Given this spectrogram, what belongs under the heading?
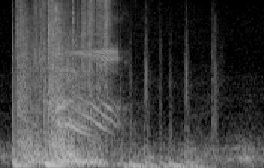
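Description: Gunfire in the PC game Max Payne: a loud burst of overlapping shots up front, then scattered sharper cracks fading off at a distance against a busy background.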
